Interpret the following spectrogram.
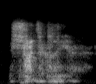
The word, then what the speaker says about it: Chanticleer: Old Dominion Monarchs, Chanticleer. That's how you have to say it. You gotta really pronounce the sha.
